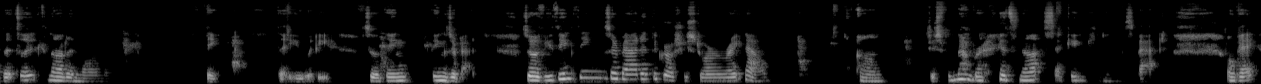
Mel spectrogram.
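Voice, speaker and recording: Husky low-voiced woman telling a Bible story. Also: darkish tone, poor audio. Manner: chatty, many fillers, asides to viewer. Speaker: archaeology vlogger retelling a Bible story. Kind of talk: casual storytelling lesson.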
